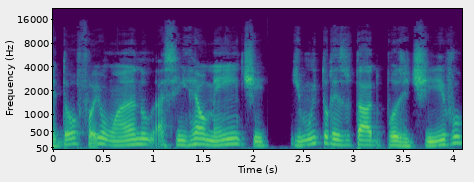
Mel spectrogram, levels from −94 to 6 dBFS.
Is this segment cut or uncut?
uncut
